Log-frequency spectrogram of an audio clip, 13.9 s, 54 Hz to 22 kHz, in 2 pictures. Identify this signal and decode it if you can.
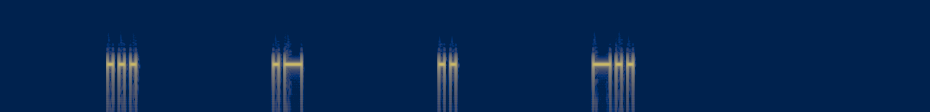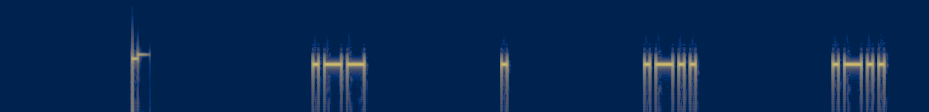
Morse code, heard as a keyed tone, about 27 wpm, spaced as for 8 wpm, 700 Hz. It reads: SAID WELL
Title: 8x Character Spacing - Top 200 Words - 28wpm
